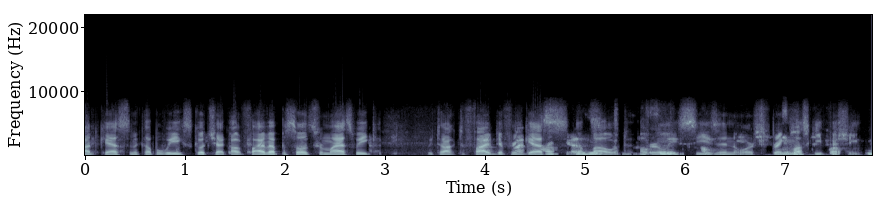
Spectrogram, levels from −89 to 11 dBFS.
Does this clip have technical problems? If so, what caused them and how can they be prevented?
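Yes. An echo leak puts a delayed copy of the speech into the audio from 0.08 to 2.2 s and 2.83 to 3.42 s, at 229 ms and about 20 to 25 dB down. It returns at 346 ms from 3.96 to 5.67 s, 6.26 s and 7.09 to 7.75 s, nearly as loud as the speech except at 6.26 s, where it is about 20 dB down. The likely cause is a loudspeaker-side echo canceller that failed to remove everything its microphone picked up. Using a headset, lowering loudspeaker volume or improving echo-canceller convergence prevents this.

Background gated by the echo canceller drops the room sound by about 40 dB between 0.99 and 1.11 s, roughly a tenth of a second, as the canceller clamped the microphone during playback. Gentler suppression with comfort noise would prevent the gap.

Speech suppressed in double talk makes the speech dip by up to about 40 dB from 4.47 s to the end. The likely cause is that the canceller could not separate local speech from echo. 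Better double-talk detection or a headset prevents it.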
